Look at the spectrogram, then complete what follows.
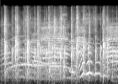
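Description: Steady applause from an audience, dense overlapping claps running for a couple of seconds at an even, fairly loud level, mixed with high cheering voices and whoops over the top.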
